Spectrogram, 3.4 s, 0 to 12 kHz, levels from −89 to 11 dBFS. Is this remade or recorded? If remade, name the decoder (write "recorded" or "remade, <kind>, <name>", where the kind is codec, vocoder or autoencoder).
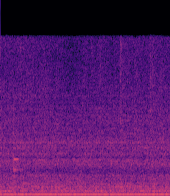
recorded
